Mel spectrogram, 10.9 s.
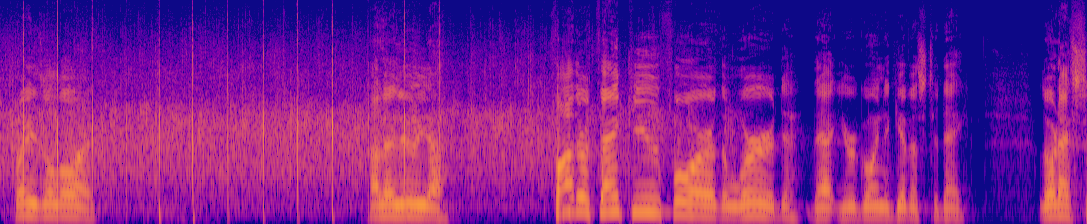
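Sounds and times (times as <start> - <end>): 
audience clapping in unison: 0.0 - 7.9
speech: 0.2 - 1.1, 3.7 - 4.6, 5.6 - 9.7, 10.4 - 10.8.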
